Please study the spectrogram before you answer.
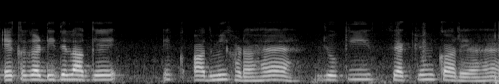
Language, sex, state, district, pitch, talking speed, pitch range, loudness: Punjabi, male, Punjab, Kapurthala, 210 Hz, 170 wpm, 200-220 Hz, -18 LUFS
